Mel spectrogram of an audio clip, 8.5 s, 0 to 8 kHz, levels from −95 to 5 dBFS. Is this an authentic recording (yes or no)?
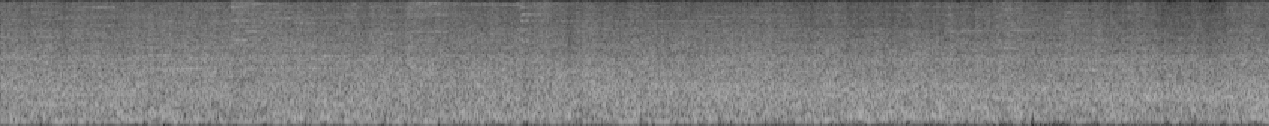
yes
